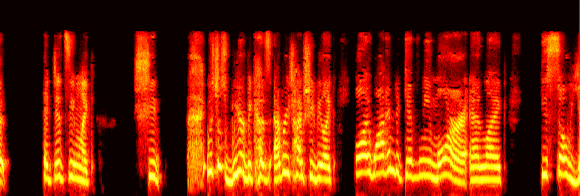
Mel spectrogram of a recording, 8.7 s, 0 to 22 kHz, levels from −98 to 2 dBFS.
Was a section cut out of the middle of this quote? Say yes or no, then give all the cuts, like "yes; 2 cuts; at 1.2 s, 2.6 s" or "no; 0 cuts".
no; 0 cuts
